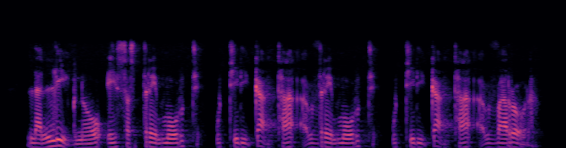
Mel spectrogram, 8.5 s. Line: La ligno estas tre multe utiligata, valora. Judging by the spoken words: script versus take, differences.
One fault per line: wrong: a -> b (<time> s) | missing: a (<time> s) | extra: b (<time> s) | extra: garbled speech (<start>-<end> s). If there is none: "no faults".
extra: tre multe utiligata (4.8 s)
